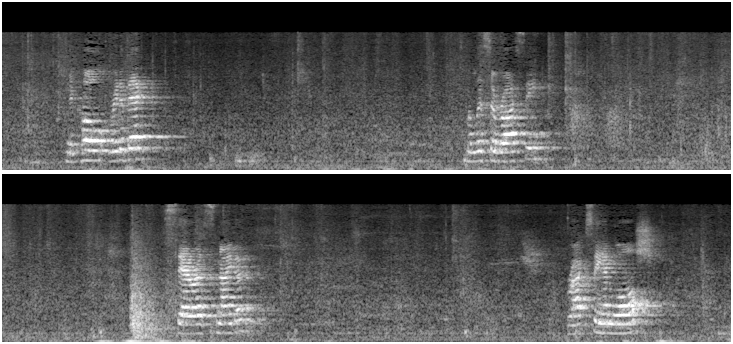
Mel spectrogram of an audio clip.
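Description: An elderly man speaks briefly and calmly in a room with a slight echo, in short bursts.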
